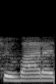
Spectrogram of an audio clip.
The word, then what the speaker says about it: Truvada: But you talked about a medication called PrEP or Ultra, or let me make sure I'm saying it right, Ultra Bravada, right? – It's PrEP or Truvada.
